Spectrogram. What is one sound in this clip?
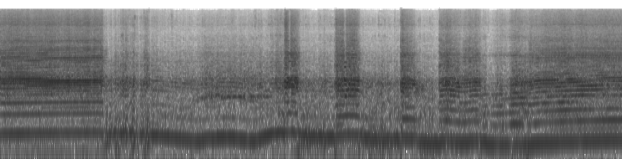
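A car engine drops in pitch and sputters as the driver lifts off.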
